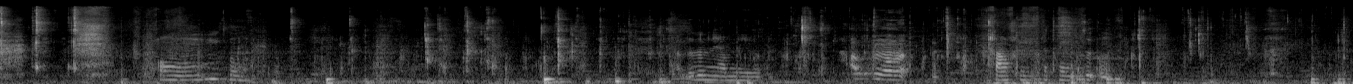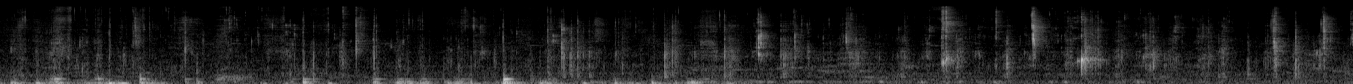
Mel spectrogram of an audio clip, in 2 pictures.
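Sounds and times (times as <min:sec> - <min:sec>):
close-up wet chewing: 0:00.0 - 0:27.0.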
